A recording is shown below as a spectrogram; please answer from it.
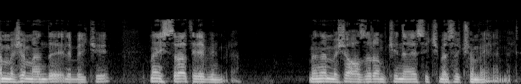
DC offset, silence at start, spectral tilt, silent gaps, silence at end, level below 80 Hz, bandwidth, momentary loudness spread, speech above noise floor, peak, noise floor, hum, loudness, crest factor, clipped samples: under 0.1%; 0 s; -6 dB/octave; none; 0.1 s; -48 dBFS; 8.8 kHz; 8 LU; 35 dB; -4 dBFS; -53 dBFS; none; -20 LUFS; 16 dB; under 0.1%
